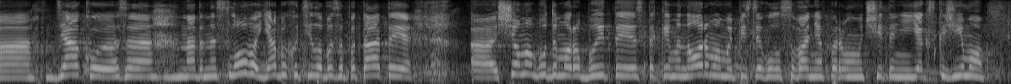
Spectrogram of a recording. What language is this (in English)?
Ukrainian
